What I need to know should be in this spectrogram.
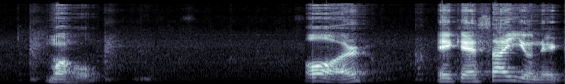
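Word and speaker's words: mho: या फिर इसको क्या कर सकते हैं, और इस स्पेलिंग को उल्टा कर देते हैं, महो।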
